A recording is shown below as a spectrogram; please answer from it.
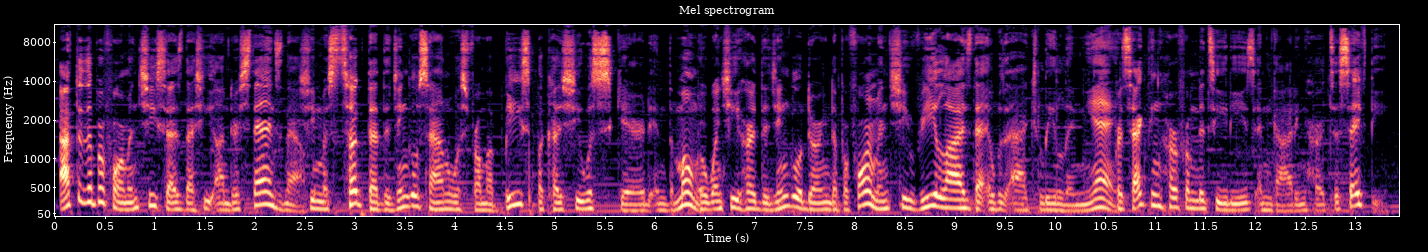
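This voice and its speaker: A man's voice: medium pitch, expressive, fairly quick, few pauses, fairly bright tone, faint music behind. Man casually recapping a game story. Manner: blunt, informal. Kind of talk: casual recap narration and opinion.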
